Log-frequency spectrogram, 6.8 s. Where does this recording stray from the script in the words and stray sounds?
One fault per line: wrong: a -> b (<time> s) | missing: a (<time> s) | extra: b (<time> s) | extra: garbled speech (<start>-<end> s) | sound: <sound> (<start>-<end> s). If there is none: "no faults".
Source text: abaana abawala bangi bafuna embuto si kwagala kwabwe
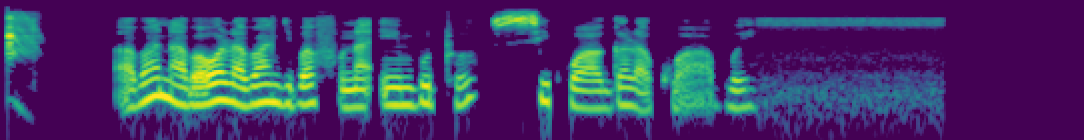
no faults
